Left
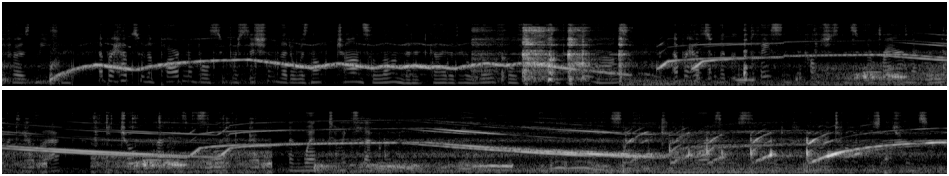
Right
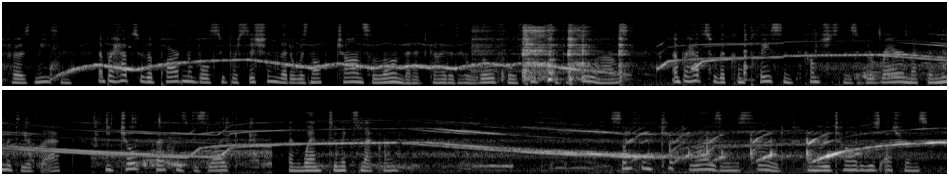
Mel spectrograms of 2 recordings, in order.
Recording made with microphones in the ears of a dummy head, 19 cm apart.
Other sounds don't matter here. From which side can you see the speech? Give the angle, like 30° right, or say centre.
50° right.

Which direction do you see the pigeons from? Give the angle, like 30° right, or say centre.
20° left.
